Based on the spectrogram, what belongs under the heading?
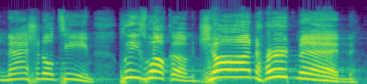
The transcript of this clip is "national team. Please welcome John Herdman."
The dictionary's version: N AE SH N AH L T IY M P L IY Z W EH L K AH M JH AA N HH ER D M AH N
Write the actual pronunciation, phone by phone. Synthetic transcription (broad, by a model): N AE SH N L T IY M P L IY Z W EH L K AH M JH AA N HH ER D M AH N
